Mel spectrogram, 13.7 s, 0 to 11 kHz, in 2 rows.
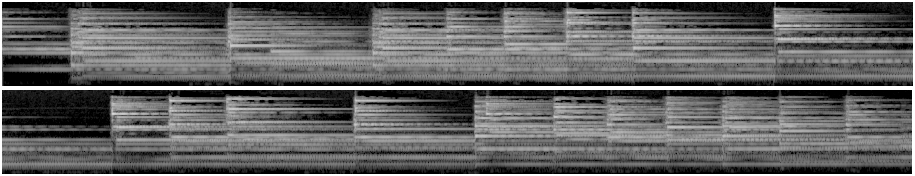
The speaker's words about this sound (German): Jede Stunde erklingt im Turm der Loretto-Kirche auf dem Hradschin ein Glockenspiel. Mehr als 100 Jahre lang hatte es die immer gleiche Melodie. Das hat sich aber nun geändert.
